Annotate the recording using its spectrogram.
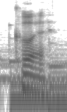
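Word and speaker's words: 声: Koe.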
